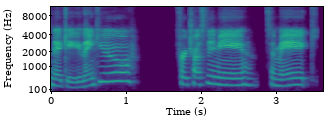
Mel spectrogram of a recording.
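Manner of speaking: very slow, drawn-out, word-by-word reading aloud. Reading a thank-you note aloud, talking very slow. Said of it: "why am I talking so slow right now".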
